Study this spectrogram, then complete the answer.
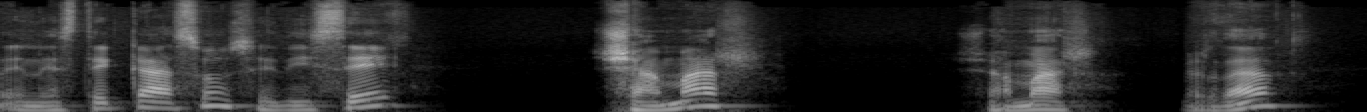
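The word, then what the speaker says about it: שמר: Guardar se dice shamar. Fíjense, en escuchar se dice shamá, ¿verdad? Ya lo dijimos que es la palabra 8085 de la concordancia Strong. Shamá, shamá. Bueno, guardar en este caso se dice shamar, ¿verdad?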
